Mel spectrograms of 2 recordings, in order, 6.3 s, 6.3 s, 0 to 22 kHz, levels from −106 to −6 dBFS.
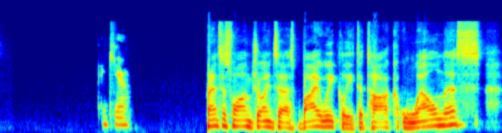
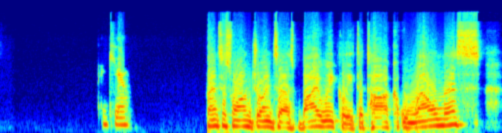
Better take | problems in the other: first | distortion; heavy; 14% of the sound clipped

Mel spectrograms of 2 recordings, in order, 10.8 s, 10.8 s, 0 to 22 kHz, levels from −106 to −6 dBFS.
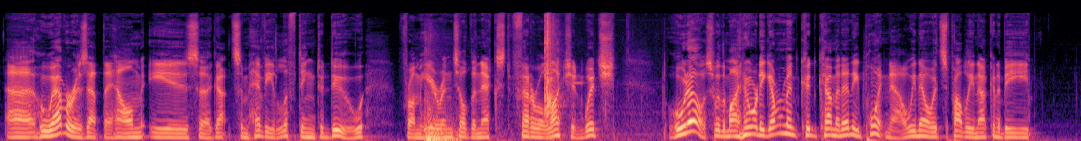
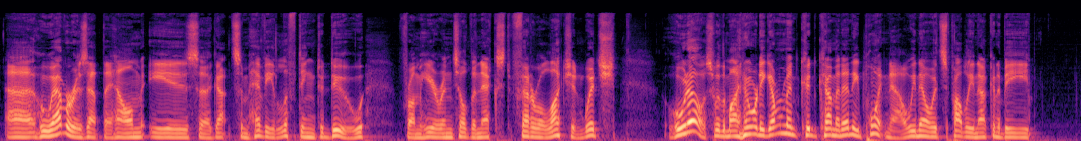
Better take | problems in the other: second | door banging; noticeable; at 4 s; peak 1 dB below the speech // phone ringing; noticeable; at 5.5 s; peak 2 dB below the speech

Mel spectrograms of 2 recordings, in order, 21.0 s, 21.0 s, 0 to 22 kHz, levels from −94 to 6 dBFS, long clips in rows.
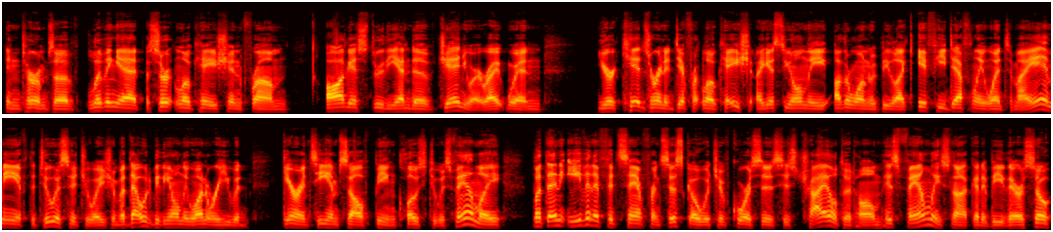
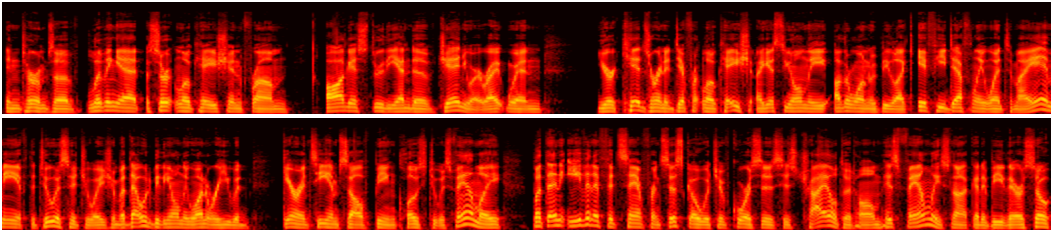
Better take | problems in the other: second | thin; very; fading below 600 Hz

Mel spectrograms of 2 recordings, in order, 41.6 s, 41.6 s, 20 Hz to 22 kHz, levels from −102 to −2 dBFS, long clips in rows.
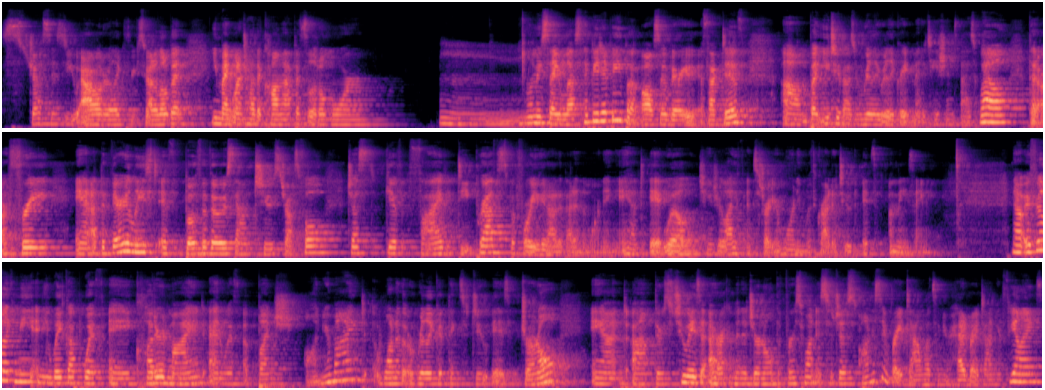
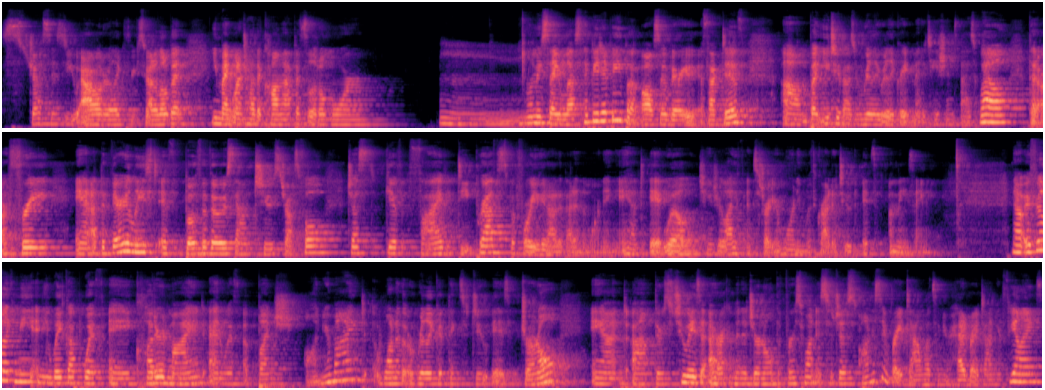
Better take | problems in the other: neither | room echo; slight; dies away in 0.9 s; the same in both // off-mic speech; far; the same in both

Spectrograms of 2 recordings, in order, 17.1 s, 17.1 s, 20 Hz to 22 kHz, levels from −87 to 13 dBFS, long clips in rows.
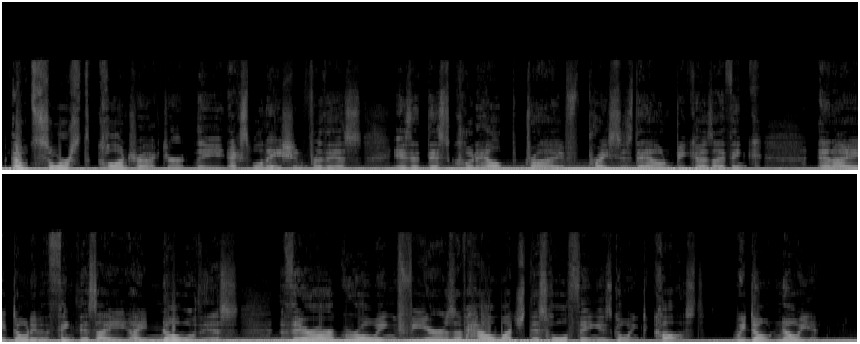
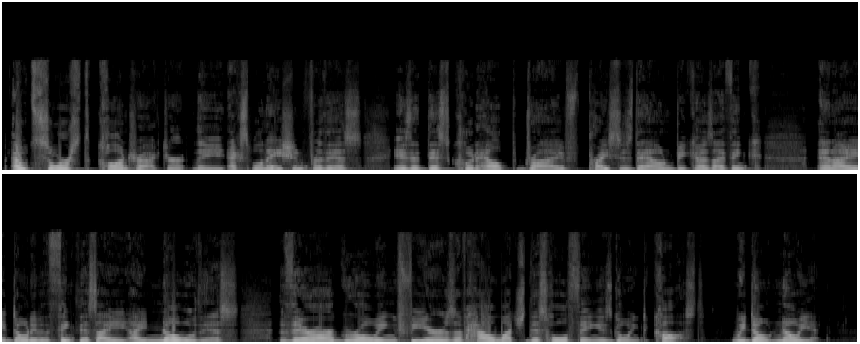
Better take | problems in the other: second | low rumble; loud; throughout; 8 dB below the speech

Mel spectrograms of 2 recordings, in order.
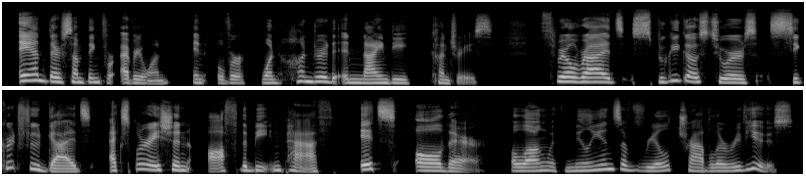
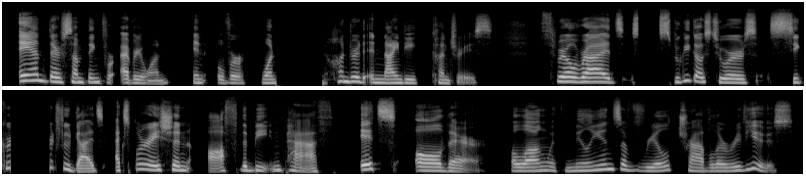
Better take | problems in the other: first | audio freezing; at 2.5 s, at 6.5 s and at 8 s

